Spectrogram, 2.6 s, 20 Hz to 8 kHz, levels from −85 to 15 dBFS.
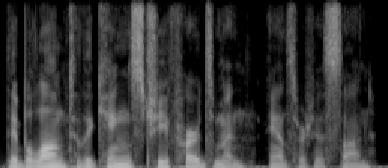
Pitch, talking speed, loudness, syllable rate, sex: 105 Hz, 230 wpm, -20 LUFS, 6.0 syllables/s, male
